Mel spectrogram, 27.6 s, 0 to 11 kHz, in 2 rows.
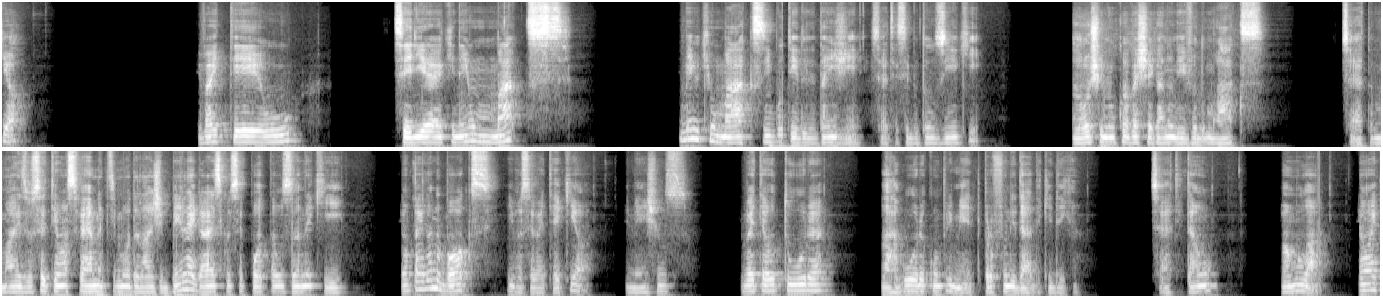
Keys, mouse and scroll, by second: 0.0 click, 17.7 click, 19.6 click.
